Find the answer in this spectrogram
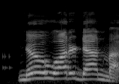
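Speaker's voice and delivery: put-on Southern drawl. Reading a game character's line aloud: southern accent. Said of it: "I'm gonna make her Southern".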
